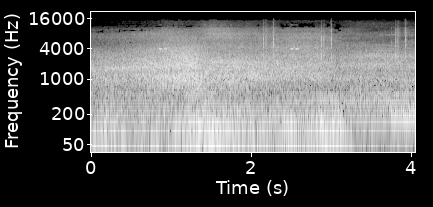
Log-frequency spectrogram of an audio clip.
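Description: A road vehicle passing by: tyre and engine noise swells to its loudest about a second in, then slowly fades.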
